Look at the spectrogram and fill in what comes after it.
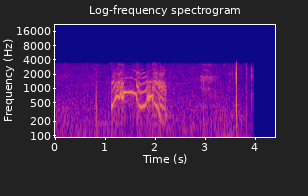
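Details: A greedy Siamese kitten eating meat gives a drawn-out, wavering mew, followed by a few faint clicks.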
